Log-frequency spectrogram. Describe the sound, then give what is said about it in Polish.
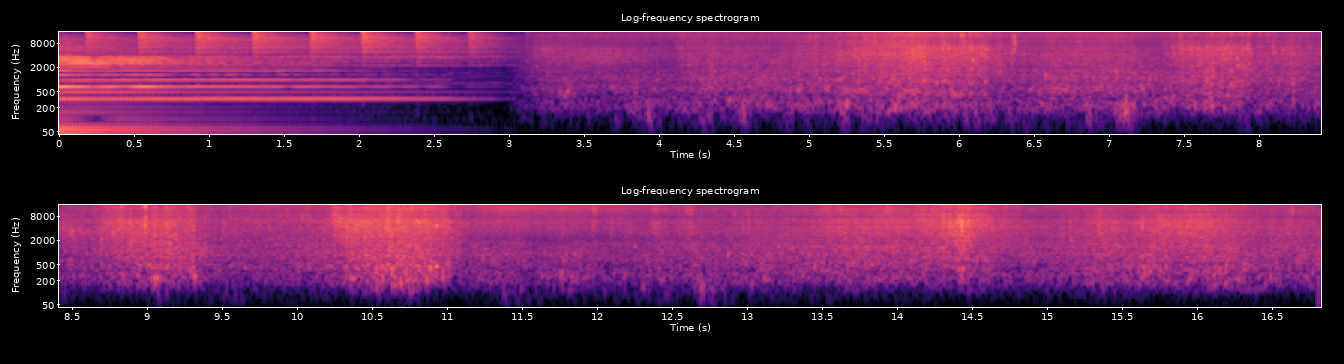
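After a few seconds of sustained musical tones, Baltic Sea waves murmur in a steady, hissing wash, with soft surges swelling and receding every couple of seconds; no voices. “to nasz y, Bałtyk tak szumi.”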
